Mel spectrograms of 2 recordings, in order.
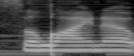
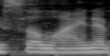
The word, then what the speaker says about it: Celina: of I don't know why they pronounce it Salina when it's obviously spelled Selena but we're just going to go with it and we're going to say Salina because that's how they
